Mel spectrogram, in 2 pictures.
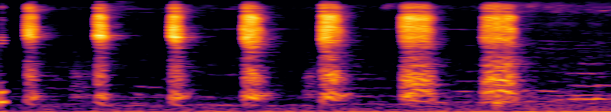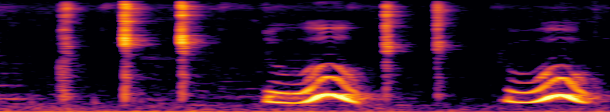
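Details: A talking myna makes a run of sharp clicks and harsh chattering notes, then two rising-and-falling whistled calls, like mimicked speech.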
